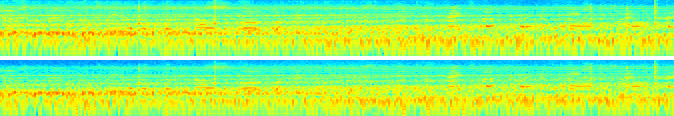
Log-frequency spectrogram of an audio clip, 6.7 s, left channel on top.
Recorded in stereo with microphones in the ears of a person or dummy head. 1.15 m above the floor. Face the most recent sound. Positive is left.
turn(degrees=5)  # may be behind; listen again after turning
